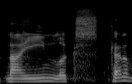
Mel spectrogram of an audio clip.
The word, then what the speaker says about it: Nain: country na I know I spent my whole life calling name I looked a little more carefully at it and really the technical pronunciation would be nain so if you want to sound scholarly around people call it nain little village not too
